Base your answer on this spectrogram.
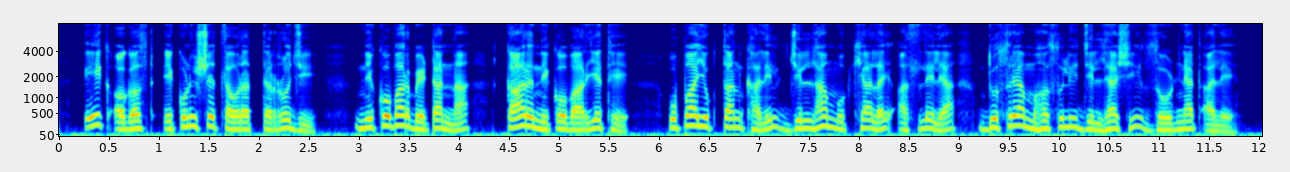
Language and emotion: Marathi, neutral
